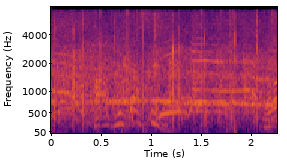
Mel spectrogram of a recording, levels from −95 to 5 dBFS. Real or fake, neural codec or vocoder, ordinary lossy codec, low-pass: real; none; none; 7.2 kHz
